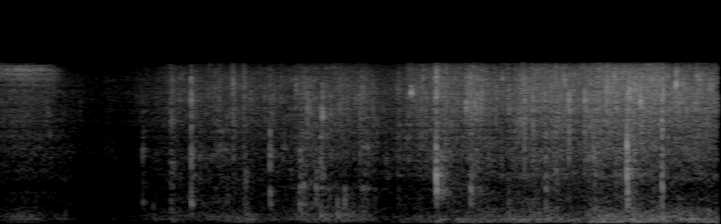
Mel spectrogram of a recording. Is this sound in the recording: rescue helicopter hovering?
no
